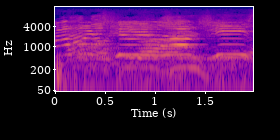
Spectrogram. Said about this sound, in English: Okay, let's see. Whoa, they clapped, shouted, and screamed. You think you can do better than them? You think you can be louder?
